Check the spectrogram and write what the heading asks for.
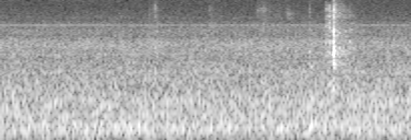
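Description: A single short click about one and a half seconds in, from the parts of a Metal Build Gundam Astray Gold Frame Amatsu Mina figure being handled, over faint room hiss.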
